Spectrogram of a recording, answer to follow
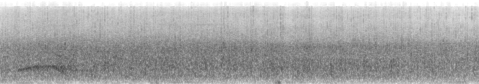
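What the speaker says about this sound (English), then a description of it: "Give them a round of applause," A keynote audience applauds, a dense, even wash of clapping that holds steady from start to finish.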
